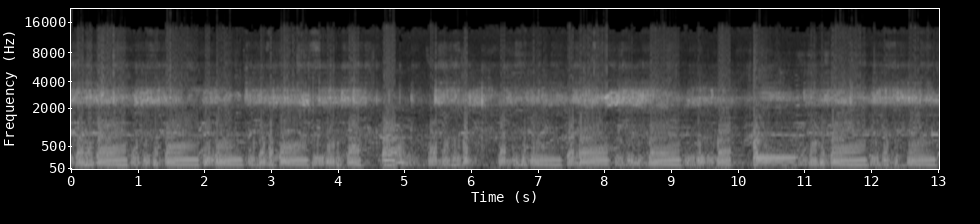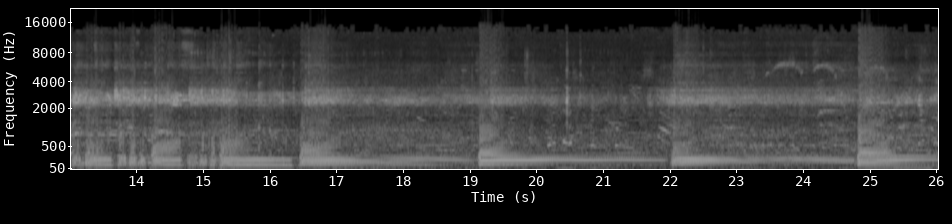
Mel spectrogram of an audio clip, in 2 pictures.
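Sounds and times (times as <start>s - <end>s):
electric bass rock line: 0.0s - 26.0s.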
